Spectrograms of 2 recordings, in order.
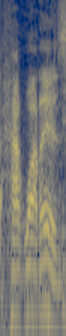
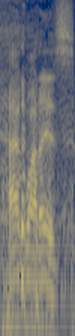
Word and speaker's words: Jaguares: going to say the Jaguares. Oh, can you say that Latin thing? What is that all about? It's Jaguar, isn't it? It's Jaguares.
